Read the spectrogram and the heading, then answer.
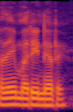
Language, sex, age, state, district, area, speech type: Tamil, male, 18-30, Tamil Nadu, Madurai, urban, spontaneous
